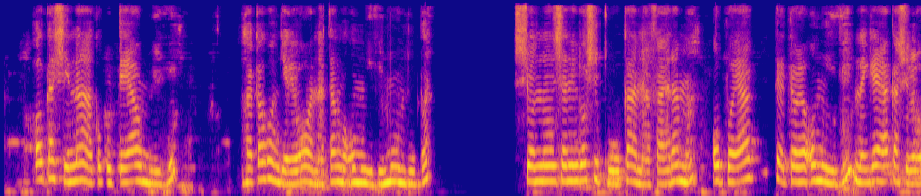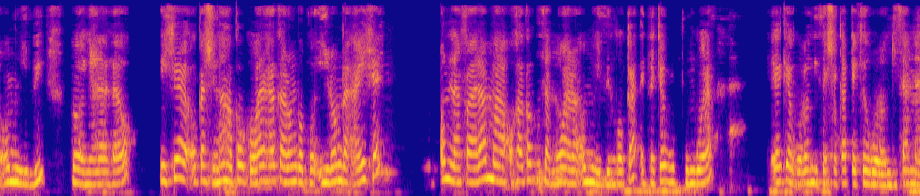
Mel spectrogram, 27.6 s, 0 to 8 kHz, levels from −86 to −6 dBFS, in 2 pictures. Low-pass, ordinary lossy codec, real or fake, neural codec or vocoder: 7.2 kHz; AAC, 32 kbps; fake; codec, 44.1 kHz, 3.4 kbps, Pupu-Codec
